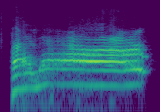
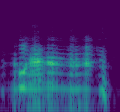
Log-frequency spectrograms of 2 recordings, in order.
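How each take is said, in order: First: Shrill shouted hello, much higher; loud high phone hello. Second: Lady's phone hello. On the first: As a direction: belt out hello like her. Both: Retold or imitated. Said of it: "She answered the phone. Here she go".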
